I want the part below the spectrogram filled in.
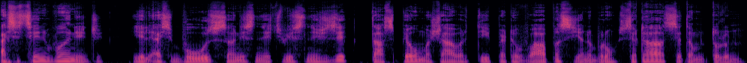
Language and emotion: Kashmiri, sad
